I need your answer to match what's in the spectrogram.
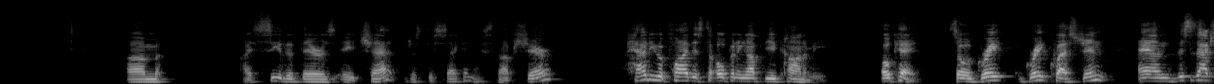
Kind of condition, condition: link, video call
